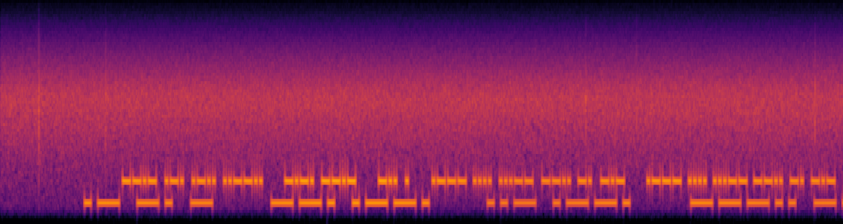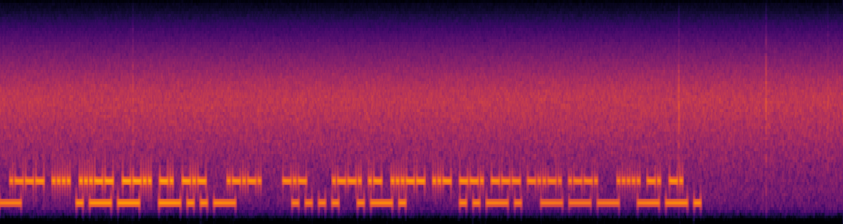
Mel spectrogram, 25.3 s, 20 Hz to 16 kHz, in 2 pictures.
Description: Morse code, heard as two keyed tones, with static crashes. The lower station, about 12 wpm, 380 Hz: ANT GP UP 8M WX HR FOG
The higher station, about 32 wpm, 740 Hz: QRL? CQ DE JH3ZNK JH3ZNK JH3ZNK <AR> K PA3UGO/P 5NN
